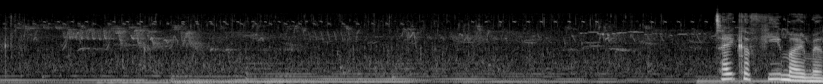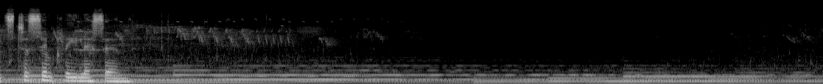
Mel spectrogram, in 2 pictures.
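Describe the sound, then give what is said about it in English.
Faint, distant birdsong on a mountain twitters and chirps in a soft, continuous background over a steady low hum, while a voice speaks briefly in the middle. “The mountain has its own symphony, the distant echoes of bird songs, the whistle of the wind, the silent majesty of the peaks.”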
